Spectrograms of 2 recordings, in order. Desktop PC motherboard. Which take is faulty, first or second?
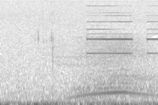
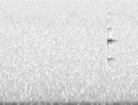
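first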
